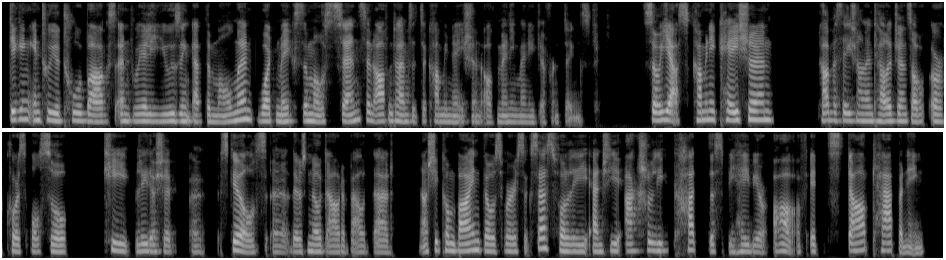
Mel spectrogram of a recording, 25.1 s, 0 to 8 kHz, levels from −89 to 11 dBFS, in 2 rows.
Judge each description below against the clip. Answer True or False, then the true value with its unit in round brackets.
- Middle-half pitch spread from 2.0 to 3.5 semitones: True (2.9 semitones)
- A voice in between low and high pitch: True (165 Hz)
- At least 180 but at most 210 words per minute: False (145 wpm)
